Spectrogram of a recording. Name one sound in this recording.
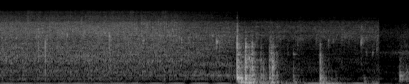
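A glass lid clinks onto a pan.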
